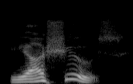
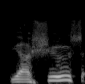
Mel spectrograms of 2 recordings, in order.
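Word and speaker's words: Ἰησοῦς: it correctly as Paul did it would be pronounced yah shoes it's these people that haven't studied Greek that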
